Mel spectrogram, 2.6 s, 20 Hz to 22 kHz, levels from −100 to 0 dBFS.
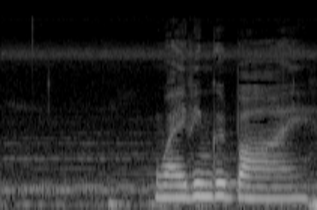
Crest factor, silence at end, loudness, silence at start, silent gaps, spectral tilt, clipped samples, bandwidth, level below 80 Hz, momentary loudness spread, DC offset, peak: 16 dB; 0 s; -41 LUFS; 0 s; none; -7 dB/octave; under 0.1%; 15.5 kHz; -64 dBFS; 21 LU; under 0.1%; -26 dBFS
